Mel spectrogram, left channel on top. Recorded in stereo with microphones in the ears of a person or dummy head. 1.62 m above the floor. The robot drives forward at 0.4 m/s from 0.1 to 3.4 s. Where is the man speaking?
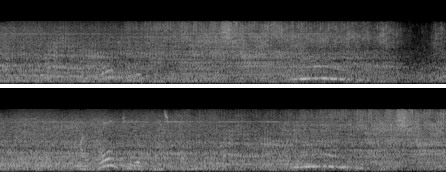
55° right (ahead or behind), 0.9 m; by 2.1 s 75° right (ahead or behind), 0.7 m.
